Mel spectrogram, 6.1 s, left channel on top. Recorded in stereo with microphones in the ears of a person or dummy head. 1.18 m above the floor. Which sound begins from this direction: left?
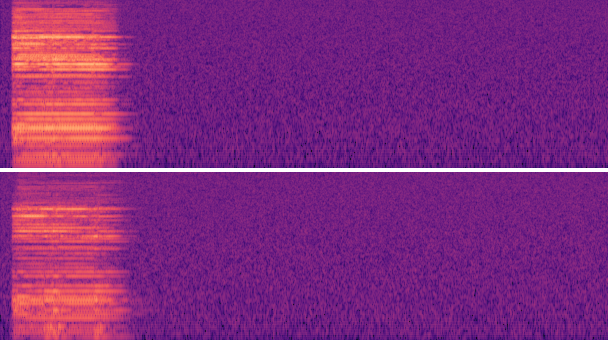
A buzzer, at 0.1 s.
